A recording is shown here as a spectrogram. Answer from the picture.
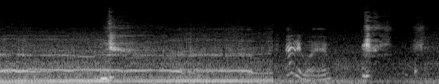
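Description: A woman sighs and laughs inside a car, over a steady low hum that stops about two and a half seconds in.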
